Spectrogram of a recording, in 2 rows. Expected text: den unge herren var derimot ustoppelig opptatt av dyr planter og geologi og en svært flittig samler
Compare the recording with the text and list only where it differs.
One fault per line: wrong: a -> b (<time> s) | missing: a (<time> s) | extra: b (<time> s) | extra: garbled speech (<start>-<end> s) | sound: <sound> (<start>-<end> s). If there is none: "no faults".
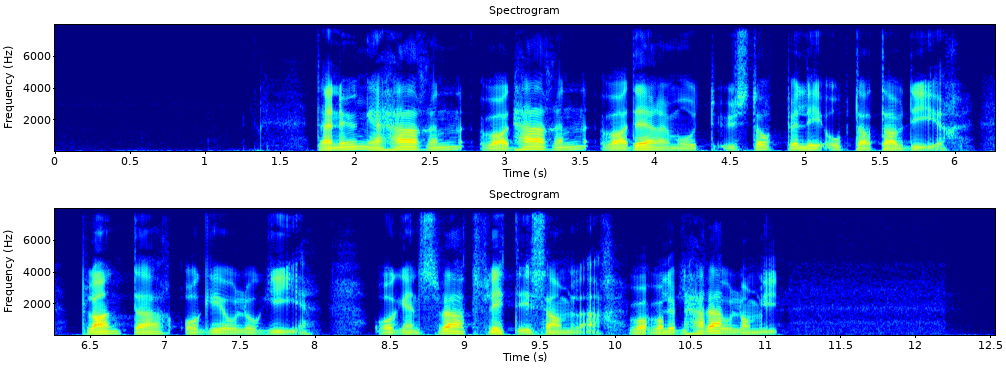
extra: herren var (3.0 s)
extra: garbled speech (10.1-11.1 s)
